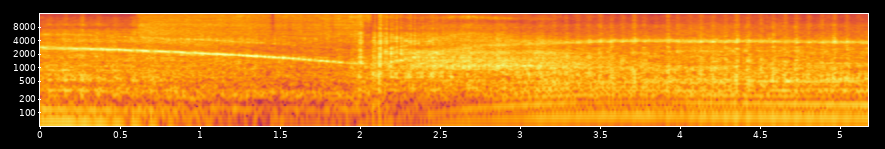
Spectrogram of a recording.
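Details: Diesel ex-military truck's first start after more than ten years sitting, given ether: a falling whine, then it catches at about two seconds and settles into a steady, even low drone; starts and runs cleanly.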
